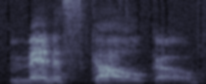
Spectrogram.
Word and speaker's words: Maniscalco: How do you pronounce her last name? Maniscalco.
